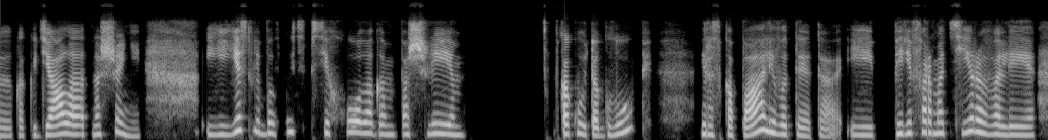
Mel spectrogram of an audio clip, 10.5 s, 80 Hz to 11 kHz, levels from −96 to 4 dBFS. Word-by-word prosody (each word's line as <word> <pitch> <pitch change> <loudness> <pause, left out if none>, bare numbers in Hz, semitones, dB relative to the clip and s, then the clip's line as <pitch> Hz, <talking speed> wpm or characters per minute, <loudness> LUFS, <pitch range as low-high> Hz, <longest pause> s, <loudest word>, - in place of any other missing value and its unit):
как 185 0 -10
идеала 215 +3 +5
отношений. 210 -3 -1 0.6
И - - -7
если 265 +9 +1
бы 240 +2 -3
вы 275 - -2
с - - -15
психологом 245 -4 -2
пошли 220 +1 +4 1.0
в - - -23
какую-то 220 -4 +2
глубь, 230 - -3 0.6
и 225 - 0
раскопали 200 - +3
вот 210 -3 -3
это, 180 -1 -5
и 195 -1 -5 0.2
переформатировали, 240 -4 +1
220 Hz, 110 wpm, -22 LUFS, 200-245 Hz, 1.0 s, идеала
